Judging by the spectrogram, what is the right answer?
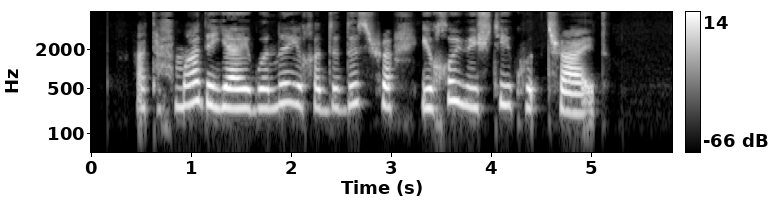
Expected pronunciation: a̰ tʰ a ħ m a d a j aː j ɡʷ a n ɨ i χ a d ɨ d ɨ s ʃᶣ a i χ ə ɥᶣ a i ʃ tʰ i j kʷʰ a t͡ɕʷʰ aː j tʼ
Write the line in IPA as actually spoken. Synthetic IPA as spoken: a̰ tʰ a ħ m a d a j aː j ɡʷ a n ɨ i χ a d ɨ d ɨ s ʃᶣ a i χ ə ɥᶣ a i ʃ tʰ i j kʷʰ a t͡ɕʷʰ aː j tʼ

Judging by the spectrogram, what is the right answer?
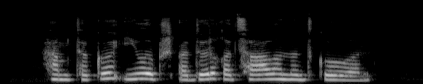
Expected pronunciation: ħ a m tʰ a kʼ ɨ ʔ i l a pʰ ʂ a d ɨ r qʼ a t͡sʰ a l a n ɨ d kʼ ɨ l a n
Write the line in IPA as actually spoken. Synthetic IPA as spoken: ħ a m tʰ a kʼ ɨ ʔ i l a pʰ ʂ a d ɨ r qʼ a t͡sʰ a l a n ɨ d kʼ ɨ l a n

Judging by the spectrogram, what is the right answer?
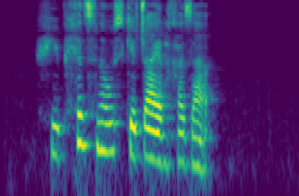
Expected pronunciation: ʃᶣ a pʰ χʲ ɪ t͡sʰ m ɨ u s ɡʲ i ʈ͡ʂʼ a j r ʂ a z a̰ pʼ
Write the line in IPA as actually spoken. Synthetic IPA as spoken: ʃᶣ i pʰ χʲ ɪ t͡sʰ n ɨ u s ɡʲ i ʈ͡ʂʼ a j r χ a z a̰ pʼ

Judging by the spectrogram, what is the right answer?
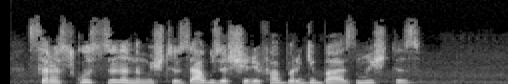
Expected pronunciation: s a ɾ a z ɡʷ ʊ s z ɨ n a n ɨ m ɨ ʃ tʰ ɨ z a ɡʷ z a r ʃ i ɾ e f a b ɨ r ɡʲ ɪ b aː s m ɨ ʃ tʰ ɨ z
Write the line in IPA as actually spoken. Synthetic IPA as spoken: s a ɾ a s ɡʷ ʊ s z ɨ n a n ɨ m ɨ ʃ tʰ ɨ z a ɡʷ z a r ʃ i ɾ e f a b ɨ r ɡʲ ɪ b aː z m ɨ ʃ tʰ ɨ z

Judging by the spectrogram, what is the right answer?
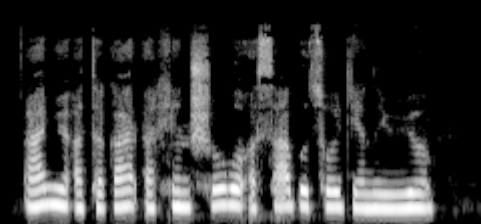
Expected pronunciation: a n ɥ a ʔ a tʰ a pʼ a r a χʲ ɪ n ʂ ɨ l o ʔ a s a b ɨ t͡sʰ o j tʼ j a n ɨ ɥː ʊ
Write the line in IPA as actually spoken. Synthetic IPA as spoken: a m ɥ a ʔ a tʰ a kʼ a r a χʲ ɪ n ʂ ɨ l o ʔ a s a b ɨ t͡sʰ o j tʼ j a n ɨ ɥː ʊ

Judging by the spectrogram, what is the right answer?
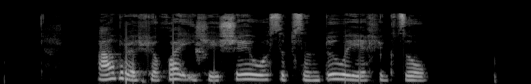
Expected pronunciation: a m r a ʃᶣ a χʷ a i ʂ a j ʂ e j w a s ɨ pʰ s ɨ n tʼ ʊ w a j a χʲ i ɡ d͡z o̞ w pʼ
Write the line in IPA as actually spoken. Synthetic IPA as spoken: a m r a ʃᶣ a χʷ a i ʂ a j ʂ e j w a s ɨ pʰ s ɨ n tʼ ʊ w a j a χʲ ɪ ɡ d͡z o̞ w pʼ

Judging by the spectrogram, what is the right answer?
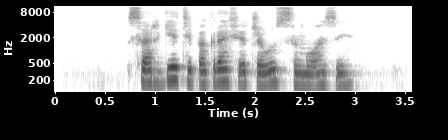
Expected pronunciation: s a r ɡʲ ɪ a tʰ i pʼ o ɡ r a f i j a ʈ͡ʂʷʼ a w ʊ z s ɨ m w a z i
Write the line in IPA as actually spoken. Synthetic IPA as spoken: s a r ɡʲ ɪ a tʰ i pʼ o ɡ r a f i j a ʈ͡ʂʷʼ a w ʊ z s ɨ m w a z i

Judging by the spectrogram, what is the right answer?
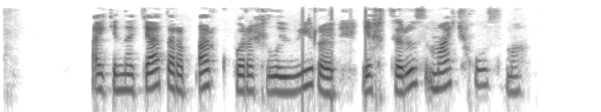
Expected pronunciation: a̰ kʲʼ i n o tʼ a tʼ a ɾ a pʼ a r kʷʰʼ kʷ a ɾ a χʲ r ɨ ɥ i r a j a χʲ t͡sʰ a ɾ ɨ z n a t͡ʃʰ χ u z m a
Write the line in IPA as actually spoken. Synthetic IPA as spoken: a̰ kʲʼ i n o tʼ a tʼ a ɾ a pʼ a r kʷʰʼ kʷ a ɾ a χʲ l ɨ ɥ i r a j a χʲ t͡sʰ a ɾ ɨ z m a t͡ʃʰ χ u z m a

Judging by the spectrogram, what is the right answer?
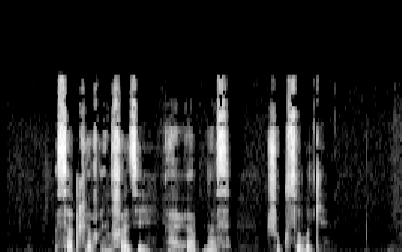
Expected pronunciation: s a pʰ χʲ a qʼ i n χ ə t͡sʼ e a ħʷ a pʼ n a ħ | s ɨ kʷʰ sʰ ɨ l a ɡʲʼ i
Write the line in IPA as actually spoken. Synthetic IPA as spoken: s a pʰ χʲ a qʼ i n χ a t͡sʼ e a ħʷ a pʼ n a s | ʂ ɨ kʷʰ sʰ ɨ l a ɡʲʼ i

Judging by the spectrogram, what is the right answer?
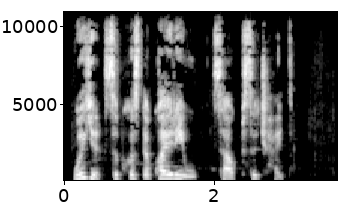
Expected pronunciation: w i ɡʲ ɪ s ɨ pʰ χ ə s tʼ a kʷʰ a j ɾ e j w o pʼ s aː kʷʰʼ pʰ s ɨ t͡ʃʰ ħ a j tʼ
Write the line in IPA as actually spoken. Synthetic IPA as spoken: w i ɡʲ ɪ s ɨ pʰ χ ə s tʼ a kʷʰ a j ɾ e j w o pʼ s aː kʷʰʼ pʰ s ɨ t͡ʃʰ ħ a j tʼ

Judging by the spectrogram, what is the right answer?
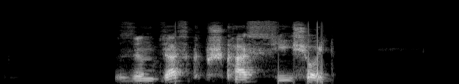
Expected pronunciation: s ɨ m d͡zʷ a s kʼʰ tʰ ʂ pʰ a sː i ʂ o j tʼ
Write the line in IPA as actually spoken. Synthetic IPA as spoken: z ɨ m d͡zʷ a s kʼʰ pʰ ʂ kʰ a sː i ʃ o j tʼ

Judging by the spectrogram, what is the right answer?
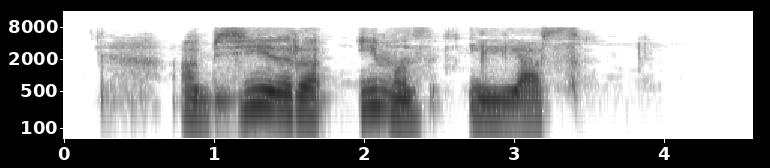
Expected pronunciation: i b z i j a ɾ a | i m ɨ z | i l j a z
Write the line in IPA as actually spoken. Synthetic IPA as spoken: a b z i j a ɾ a | i m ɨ z | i l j a s

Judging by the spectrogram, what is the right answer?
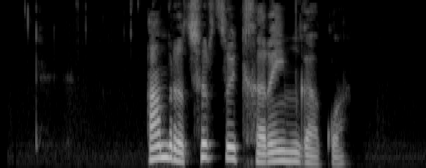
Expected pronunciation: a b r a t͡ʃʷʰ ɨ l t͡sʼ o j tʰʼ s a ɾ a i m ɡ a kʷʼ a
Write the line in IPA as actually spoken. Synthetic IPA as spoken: a m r a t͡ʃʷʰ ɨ r t͡sʼ o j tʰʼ χ a ɾ a i m ɡ a kʷʼ a

